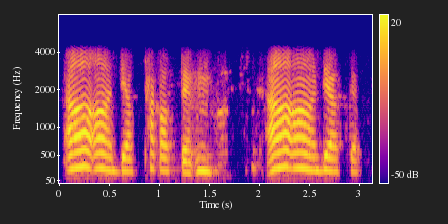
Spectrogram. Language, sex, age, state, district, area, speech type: Assamese, other, 18-30, Assam, Nalbari, rural, conversation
